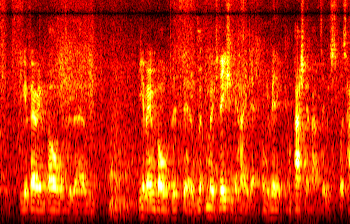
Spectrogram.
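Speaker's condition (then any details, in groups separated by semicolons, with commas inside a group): No condition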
